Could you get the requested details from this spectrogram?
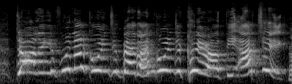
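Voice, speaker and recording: A woman's squeaky put-on character voice, extremely high in pitch, fairly quick, with very wide pitch swings. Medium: stage play.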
